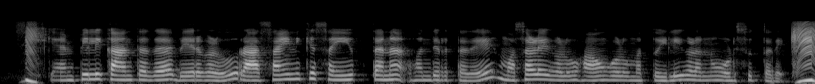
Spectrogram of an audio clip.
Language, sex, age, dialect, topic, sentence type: Kannada, female, 36-40, Mysore Kannada, agriculture, statement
